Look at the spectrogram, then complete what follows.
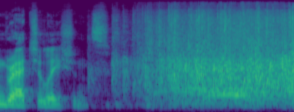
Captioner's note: applause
